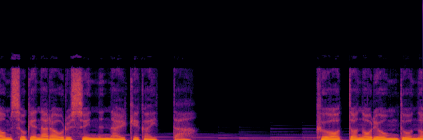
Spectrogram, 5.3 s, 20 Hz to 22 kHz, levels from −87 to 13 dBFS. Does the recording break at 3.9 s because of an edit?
no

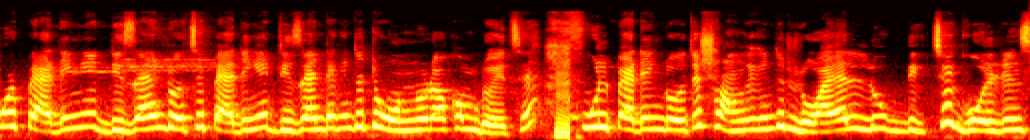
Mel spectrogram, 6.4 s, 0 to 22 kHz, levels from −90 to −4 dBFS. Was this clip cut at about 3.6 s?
yes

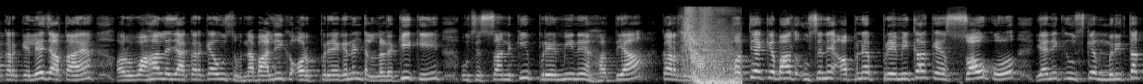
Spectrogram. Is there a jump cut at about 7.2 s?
yes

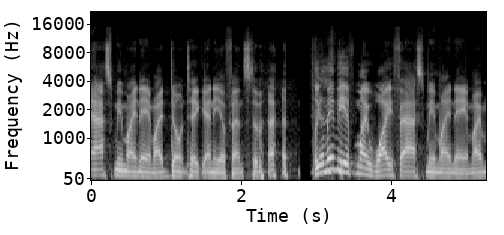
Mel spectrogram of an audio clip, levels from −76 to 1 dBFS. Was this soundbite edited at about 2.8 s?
yes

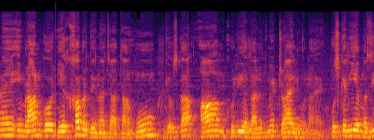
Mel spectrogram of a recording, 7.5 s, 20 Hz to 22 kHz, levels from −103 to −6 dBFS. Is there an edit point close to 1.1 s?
yes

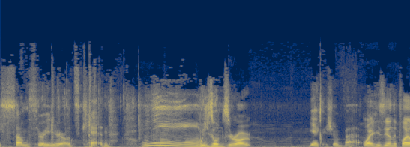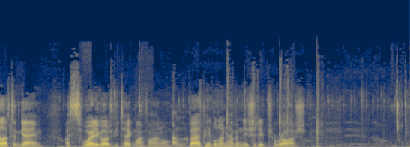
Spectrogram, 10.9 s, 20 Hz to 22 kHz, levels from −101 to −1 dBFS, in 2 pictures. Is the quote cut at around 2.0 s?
no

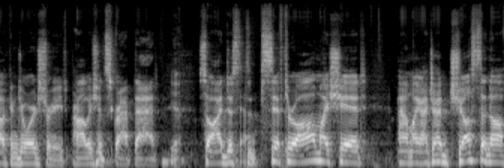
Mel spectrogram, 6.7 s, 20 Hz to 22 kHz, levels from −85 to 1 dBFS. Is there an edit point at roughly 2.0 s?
no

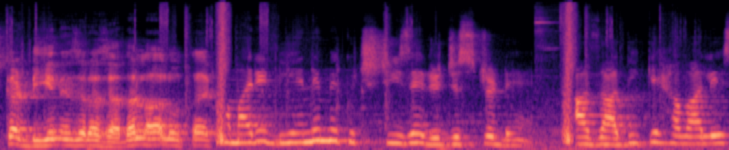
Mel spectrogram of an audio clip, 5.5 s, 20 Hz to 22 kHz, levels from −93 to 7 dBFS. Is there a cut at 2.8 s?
no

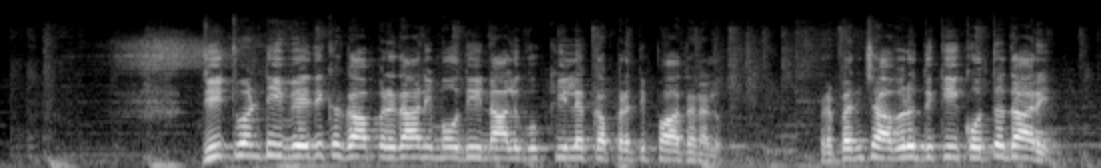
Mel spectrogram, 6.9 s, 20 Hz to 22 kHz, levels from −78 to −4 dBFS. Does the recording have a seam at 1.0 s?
yes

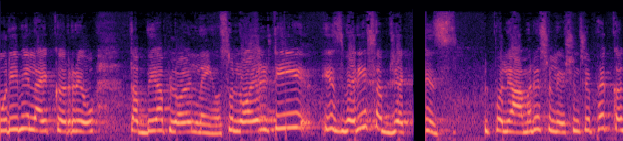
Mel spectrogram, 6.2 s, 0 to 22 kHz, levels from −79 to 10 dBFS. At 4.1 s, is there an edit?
yes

